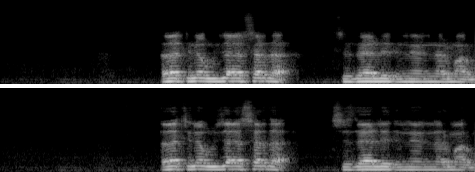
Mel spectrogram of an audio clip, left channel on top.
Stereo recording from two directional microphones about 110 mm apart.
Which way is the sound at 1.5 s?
45° right (ahead or behind).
